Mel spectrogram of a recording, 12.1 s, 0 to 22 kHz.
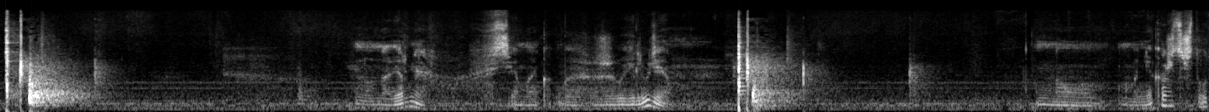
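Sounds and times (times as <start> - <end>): billiard balls clacking: 0.0 - 1.2, 7.3 - 8.3, 9.0 - 9.5
cue striking ball: 0.0 - 1.2, 7.4 - 8.2.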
